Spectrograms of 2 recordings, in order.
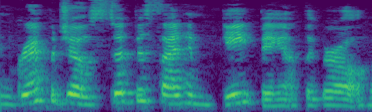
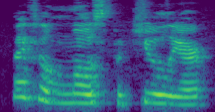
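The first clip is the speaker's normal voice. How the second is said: plain reading voice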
